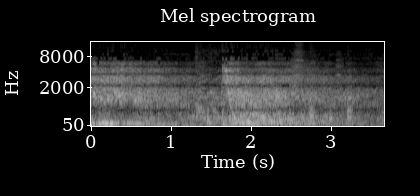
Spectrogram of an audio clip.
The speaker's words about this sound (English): Do we have fireworks on that sound pad? I don't think we do. I'll look for some.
